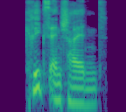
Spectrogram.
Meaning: critical to the outcome of a war
- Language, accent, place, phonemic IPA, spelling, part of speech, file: German, Germany, Berlin, /ˈkʁiːksɛntˌʃaɪ̯dənt/, kriegsentscheidend, adjective, De-kriegsentscheidend.ogg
